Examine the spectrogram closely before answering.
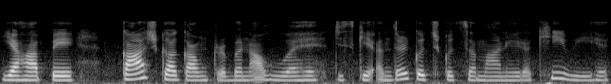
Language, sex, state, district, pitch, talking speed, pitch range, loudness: Hindi, female, Jharkhand, Ranchi, 200 Hz, 155 wpm, 195-210 Hz, -18 LUFS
